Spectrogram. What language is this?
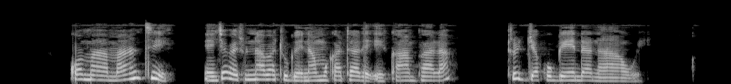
Ganda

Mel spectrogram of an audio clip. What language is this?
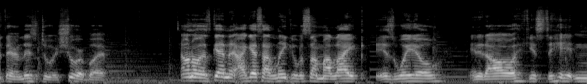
English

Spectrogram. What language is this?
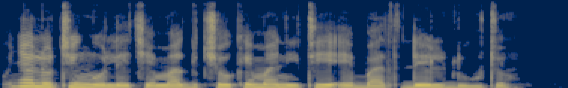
Luo (Kenya and Tanzania)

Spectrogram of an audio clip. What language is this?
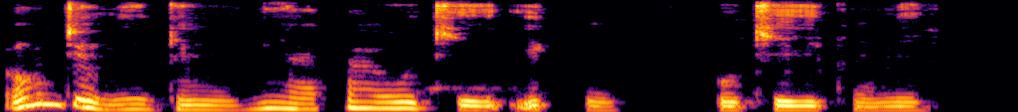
Yoruba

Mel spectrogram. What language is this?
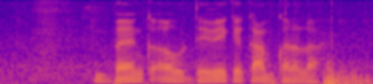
Bhojpuri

